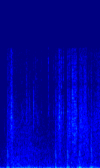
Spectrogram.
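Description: A fiery spell bursts with a whoosh.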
